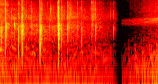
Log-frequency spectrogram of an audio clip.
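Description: Scattered handclaps from a few people, sharp and irregular, thinning out and fading to silence near the end.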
